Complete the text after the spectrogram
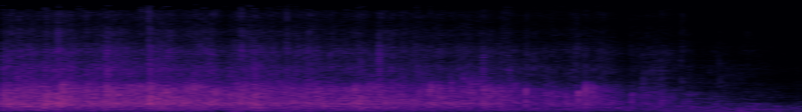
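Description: An audience claps in a large hall, the applause slowly fading.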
